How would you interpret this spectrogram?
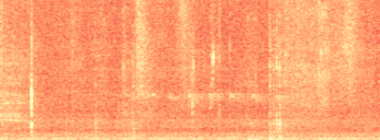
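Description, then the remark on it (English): Faint pencil scratching on paper during a reading, the writer switching between brown and black pencils: a few short, dry strokes and light ticks spread irregularly over a low steady hum, with no voices. “I keep changing pencils. Something I have not done during any other reading.”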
